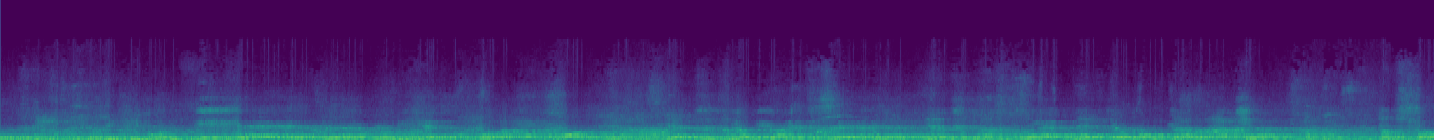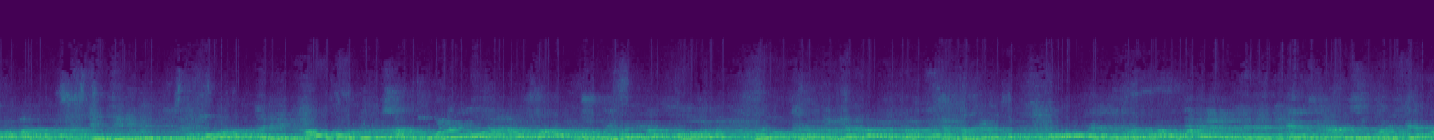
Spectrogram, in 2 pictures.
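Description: An elderly man talks with animation, heard through a loudspeaker in a room.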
